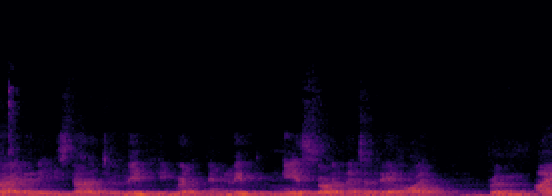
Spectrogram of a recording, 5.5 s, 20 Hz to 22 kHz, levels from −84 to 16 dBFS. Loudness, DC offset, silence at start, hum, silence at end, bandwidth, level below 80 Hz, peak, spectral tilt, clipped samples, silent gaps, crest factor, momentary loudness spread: -32 LUFS; under 0.1%; 0 s; none; 0 s; 12.5 kHz; -52 dBFS; -16 dBFS; -7.5 dB/octave; under 0.1%; none; 16 dB; 6 LU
